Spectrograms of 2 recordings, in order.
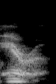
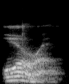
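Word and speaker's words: Oera: It's spelled O-E-R-A. Okay. Now, if you look at it, you would just think era, which is cool because it's like it's a whole nother era, like old era. But it's pronounced Aura.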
